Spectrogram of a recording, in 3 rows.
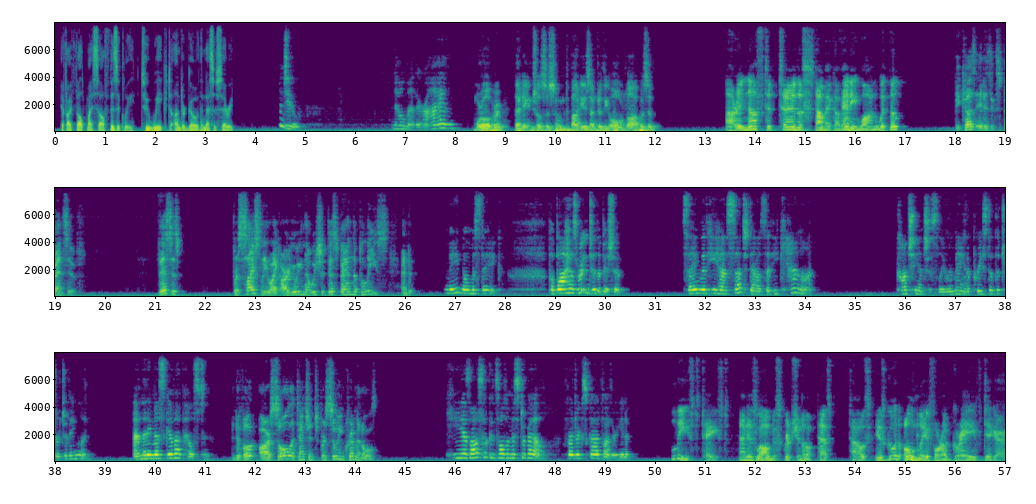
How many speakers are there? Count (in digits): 5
